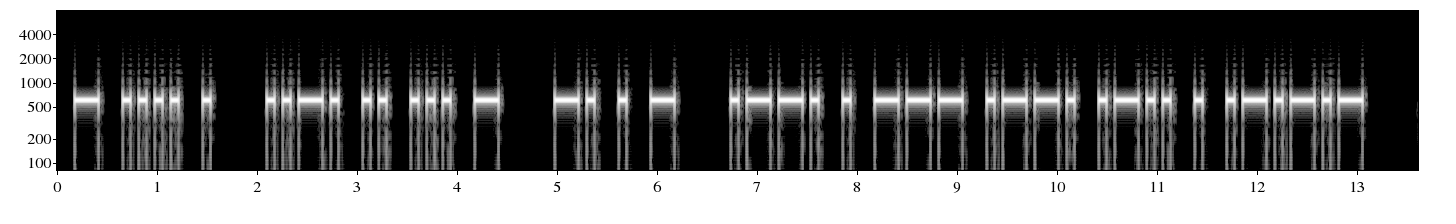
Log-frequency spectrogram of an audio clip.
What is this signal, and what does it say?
Morse code, heard as a keyed tone, about 15 wpm, 610 Hz. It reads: THE FIST NET PEOPLE.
